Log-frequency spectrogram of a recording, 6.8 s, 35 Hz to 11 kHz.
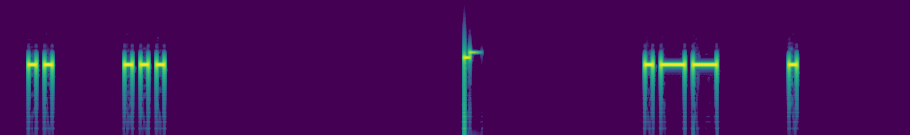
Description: Morse code, heard as a keyed tone, about 20 wpm, spaced as for 11 wpm, 700 Hz. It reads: IS WE
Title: 3x Character Spacing - Top 100 Words - 20wpm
